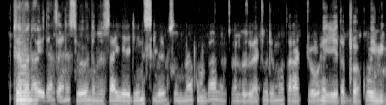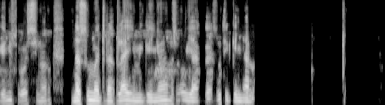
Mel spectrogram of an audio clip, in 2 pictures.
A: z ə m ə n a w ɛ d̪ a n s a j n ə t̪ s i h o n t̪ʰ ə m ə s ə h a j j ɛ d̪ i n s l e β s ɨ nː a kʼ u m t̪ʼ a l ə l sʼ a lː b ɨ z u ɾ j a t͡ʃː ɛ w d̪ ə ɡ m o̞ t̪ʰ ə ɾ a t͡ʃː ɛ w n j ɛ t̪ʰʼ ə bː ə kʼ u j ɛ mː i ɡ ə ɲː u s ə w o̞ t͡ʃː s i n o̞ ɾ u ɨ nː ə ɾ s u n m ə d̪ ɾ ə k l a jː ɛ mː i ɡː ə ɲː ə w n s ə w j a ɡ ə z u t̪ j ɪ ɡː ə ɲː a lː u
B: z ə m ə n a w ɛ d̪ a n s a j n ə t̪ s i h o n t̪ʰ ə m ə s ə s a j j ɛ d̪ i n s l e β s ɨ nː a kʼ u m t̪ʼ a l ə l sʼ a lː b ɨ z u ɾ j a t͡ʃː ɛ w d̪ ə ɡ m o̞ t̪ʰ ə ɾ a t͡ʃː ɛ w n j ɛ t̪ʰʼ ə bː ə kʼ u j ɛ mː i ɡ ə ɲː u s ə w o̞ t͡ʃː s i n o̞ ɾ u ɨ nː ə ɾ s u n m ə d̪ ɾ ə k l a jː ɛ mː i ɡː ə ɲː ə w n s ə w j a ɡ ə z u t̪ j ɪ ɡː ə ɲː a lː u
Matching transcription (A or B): B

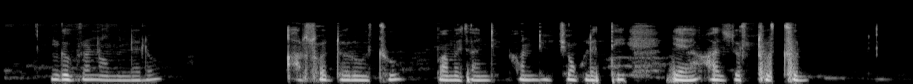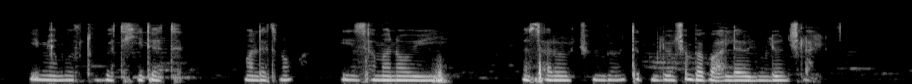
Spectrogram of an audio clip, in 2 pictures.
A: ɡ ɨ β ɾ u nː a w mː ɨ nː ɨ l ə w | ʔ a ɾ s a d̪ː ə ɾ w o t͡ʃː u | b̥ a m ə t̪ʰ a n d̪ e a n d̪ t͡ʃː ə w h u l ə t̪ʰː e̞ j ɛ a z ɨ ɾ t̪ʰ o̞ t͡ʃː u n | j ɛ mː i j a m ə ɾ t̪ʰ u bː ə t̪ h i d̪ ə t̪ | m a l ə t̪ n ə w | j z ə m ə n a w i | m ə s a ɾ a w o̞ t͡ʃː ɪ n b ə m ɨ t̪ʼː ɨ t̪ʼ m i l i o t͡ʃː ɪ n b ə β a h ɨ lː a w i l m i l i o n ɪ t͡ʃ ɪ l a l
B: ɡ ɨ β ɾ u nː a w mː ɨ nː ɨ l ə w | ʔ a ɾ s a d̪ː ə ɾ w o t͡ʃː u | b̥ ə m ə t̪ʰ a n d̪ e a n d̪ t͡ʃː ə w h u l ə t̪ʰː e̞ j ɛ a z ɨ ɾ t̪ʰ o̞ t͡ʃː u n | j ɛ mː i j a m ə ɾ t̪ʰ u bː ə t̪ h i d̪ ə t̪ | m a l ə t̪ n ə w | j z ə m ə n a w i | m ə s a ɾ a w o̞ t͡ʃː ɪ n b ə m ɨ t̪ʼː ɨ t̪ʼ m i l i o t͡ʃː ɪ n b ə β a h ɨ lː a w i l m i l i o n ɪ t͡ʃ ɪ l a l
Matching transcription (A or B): A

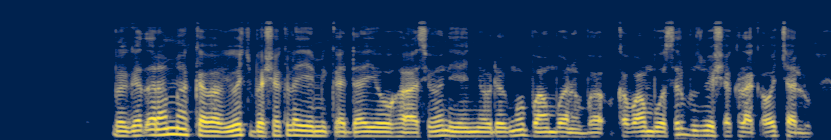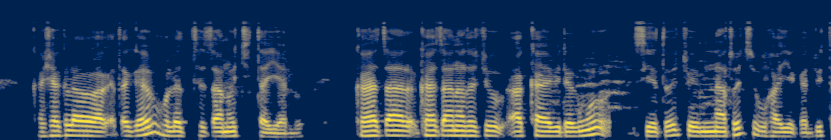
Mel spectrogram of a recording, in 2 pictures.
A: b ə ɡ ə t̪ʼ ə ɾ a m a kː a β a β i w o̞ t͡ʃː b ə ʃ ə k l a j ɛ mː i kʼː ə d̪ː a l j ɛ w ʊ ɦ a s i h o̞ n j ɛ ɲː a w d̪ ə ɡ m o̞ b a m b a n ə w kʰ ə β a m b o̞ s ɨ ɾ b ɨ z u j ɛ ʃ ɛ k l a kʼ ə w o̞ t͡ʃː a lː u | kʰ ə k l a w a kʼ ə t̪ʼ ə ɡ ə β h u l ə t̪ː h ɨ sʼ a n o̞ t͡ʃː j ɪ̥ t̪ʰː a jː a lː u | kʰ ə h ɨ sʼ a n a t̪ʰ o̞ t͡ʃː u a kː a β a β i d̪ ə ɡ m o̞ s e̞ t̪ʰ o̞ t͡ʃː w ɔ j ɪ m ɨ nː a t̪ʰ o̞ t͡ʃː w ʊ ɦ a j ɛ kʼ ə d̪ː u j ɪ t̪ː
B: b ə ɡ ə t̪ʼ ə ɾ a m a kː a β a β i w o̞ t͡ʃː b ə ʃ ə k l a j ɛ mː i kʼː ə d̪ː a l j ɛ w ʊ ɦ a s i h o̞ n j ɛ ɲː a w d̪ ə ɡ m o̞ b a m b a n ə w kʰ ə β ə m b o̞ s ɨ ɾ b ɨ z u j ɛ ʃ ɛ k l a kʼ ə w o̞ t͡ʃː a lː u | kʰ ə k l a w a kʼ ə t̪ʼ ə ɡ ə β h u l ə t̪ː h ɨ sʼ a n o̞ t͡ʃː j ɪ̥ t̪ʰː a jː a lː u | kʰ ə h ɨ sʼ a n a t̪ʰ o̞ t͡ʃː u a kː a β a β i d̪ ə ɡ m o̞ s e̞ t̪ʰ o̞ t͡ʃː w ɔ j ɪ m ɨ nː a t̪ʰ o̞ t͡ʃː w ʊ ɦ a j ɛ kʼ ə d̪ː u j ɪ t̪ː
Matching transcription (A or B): A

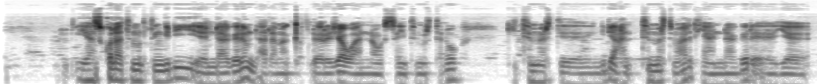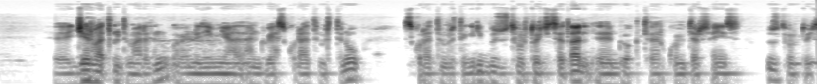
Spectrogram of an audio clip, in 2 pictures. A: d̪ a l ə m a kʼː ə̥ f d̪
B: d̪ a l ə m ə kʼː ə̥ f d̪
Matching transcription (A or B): A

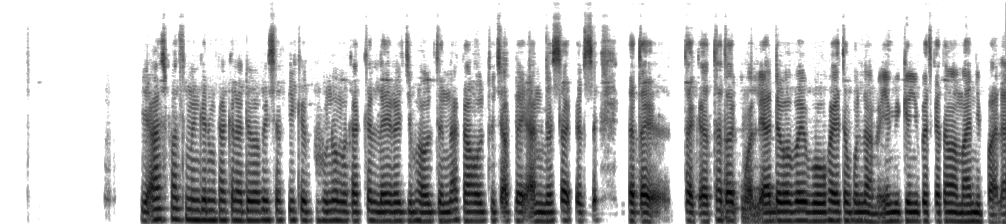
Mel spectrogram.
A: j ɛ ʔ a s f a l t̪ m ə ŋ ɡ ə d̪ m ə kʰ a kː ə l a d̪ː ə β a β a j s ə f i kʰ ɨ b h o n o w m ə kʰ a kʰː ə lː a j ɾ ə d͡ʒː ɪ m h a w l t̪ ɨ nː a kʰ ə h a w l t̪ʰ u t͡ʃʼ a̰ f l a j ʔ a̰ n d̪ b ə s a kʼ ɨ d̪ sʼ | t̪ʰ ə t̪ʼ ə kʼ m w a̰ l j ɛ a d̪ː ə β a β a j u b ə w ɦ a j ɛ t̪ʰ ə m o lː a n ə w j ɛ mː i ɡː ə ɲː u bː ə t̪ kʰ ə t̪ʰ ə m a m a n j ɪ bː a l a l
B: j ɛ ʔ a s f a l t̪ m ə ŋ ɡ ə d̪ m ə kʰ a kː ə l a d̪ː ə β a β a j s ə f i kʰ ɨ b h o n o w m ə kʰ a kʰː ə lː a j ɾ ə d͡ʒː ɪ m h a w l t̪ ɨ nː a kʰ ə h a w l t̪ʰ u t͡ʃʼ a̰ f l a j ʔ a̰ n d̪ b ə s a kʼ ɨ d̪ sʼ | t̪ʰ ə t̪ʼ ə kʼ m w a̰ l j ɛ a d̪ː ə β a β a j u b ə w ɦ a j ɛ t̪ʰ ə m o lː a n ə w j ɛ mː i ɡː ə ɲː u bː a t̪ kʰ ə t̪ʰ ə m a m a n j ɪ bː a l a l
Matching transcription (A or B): A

